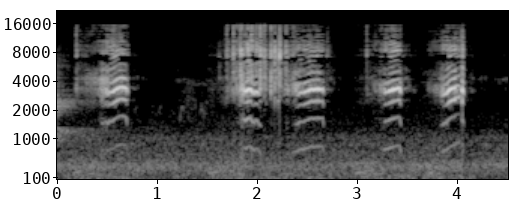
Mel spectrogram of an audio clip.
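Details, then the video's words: Nighttime calls of a purple swamphen: four loud, nasal, screeching calls, each rising then falling and lasting under a second, with short gaps between them. "tiếng chim trích ré. tiếng chim đêm."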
